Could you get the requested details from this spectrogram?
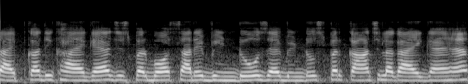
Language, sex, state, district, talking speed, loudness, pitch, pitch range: Hindi, female, Chhattisgarh, Raipur, 205 wpm, -13 LUFS, 195 Hz, 190-205 Hz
